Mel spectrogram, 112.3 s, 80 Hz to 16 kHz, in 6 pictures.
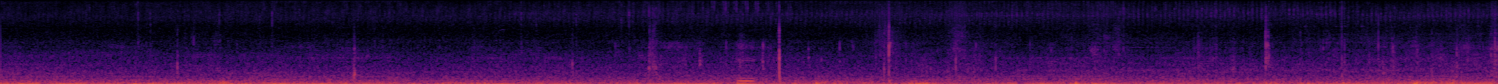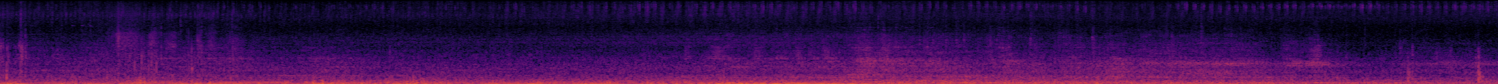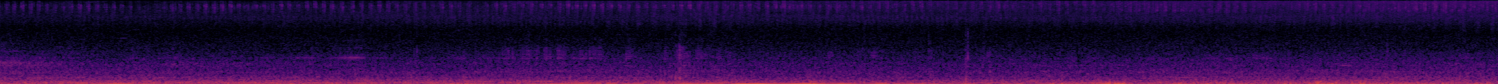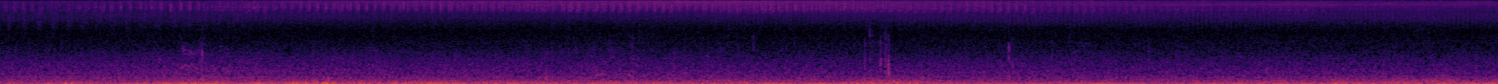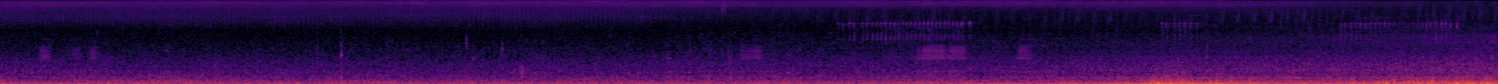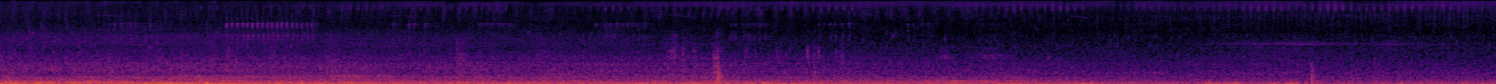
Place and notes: Hochmaisbahn, Hinterthal, Austria - Hochmaisbahn chairlift, top to bottom
Riding the Hochmaisbahn on a hot summer day.
23 July 2015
